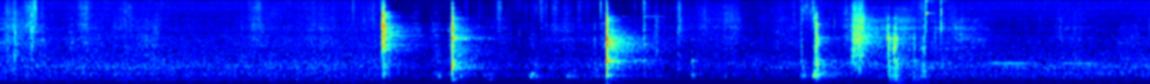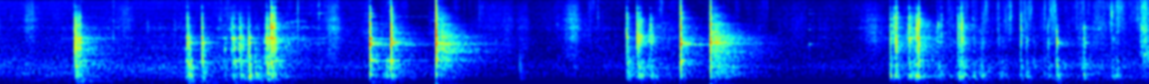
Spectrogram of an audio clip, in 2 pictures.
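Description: Steel cones, adapters and a brake rotor clanking and scraping as they are slid onto the arbor of a Hunter brake lathe. A dozen or so sharp metal knocks and clinks come scattered through, with short scraping runs between them.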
